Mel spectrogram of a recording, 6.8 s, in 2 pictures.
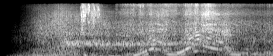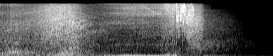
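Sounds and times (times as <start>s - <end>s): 
speeding car: 0.5s - 5.5s.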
